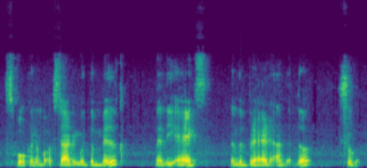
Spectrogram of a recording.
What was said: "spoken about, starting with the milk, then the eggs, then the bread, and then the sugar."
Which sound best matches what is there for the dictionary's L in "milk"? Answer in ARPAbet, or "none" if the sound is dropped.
L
